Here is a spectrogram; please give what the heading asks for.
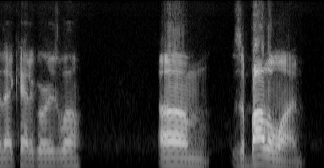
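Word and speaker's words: זבולון: category as well um zabalawan zabala one now we're gonna start building that word za ba la and then wa and then a na at the end zabala one foreign okay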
